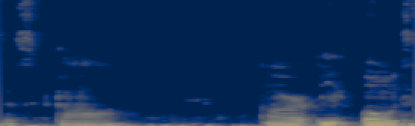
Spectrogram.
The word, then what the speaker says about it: 高: The Chinese family name comes first, so this pronounced as Gao, or in old spelling, in old books spells K.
